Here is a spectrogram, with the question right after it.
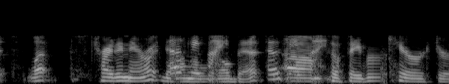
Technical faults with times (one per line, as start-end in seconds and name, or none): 0.00-4.49 iLBC codec
1.26-1.29 lost iLBC frames
3.68-3.87 lost iLBC frames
